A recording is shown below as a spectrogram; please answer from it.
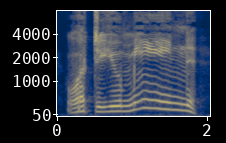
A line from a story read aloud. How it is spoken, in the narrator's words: Josh pleaded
